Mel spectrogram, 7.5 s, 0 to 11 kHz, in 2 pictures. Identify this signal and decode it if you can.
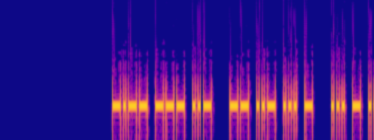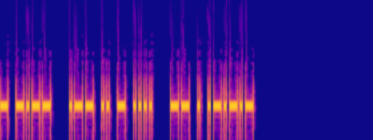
Morse code, heard as a keyed tone, about 44 wpm, 700 Hz. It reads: YOU MUST STAY WITH ME.
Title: Sentences from Top 500 Words 45wpm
